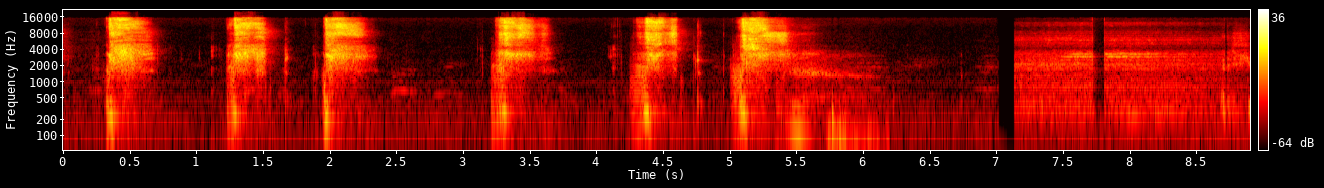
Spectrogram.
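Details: Adult man in a compilation of rapid sneezing attacks: six sharp sneezes in quick succession over about five seconds, then room noise; a rapid sneezing attack.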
